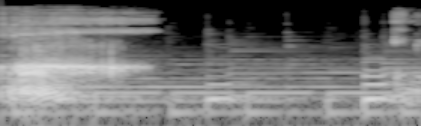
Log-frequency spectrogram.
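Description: A cartoon bear snoring in its cave, a loud rasping inhale followed by softer, drawn-out rumbling breaths and a short snort at the end, heard alone without speech.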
